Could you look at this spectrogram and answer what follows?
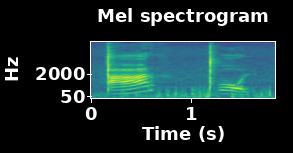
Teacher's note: Ar suena más fuerte. Entonces es una palabra grave. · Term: sílaba tónica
